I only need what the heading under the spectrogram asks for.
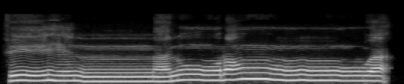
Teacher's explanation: nun tasdid, tanwin ketemu wau, gunnah ditahan. Masuk hidung ditahan.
